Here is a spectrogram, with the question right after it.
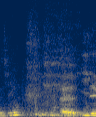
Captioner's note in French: rires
